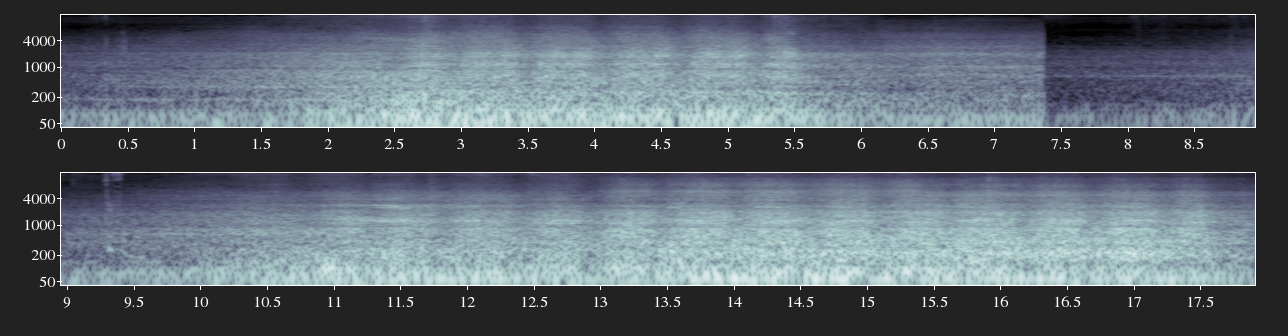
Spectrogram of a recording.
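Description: Passenger trains passing at speed on the Great Western Main Line: a rush of wheels on rails that builds, peaks and eases off. It breaks off suddenly about seven seconds in, then builds again to a second loud pass near the end.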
